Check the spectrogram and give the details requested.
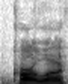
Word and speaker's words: Karlach: Yeah, Karlach.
